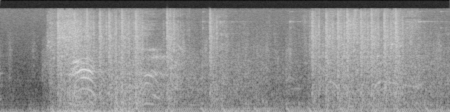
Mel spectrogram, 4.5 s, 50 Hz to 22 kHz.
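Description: Gunfire crackles in Max Payne 3 as a dense burst of shots and mechanical clatter, loud and close, with a faint voice in the background.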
